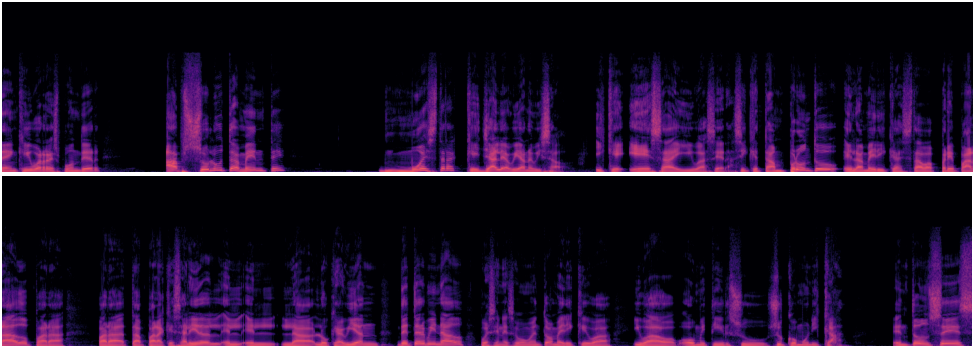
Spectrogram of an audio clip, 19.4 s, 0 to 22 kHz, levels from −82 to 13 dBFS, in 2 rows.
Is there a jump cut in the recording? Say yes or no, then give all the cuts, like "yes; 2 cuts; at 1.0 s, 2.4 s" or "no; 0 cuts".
no; 0 cuts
